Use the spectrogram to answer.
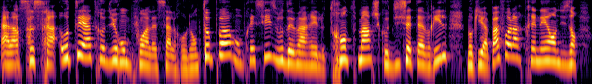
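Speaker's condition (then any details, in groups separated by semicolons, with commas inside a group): No condition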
